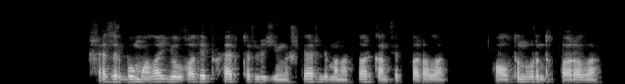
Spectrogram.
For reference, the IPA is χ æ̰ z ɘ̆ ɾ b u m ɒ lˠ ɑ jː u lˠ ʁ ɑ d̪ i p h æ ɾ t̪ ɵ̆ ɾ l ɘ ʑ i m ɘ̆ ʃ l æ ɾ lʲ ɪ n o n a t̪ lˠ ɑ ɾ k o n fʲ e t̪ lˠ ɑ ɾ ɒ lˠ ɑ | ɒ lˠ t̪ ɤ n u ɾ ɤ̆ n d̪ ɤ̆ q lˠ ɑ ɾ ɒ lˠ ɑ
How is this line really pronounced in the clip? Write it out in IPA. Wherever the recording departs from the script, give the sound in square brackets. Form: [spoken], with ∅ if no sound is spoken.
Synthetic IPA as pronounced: χ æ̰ z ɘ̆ ɾ b u m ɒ lˠ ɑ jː u lˠ ʁ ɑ d̪ i p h æ ɾ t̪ ɵ̆ ɾ l ɘ ʑ i m ɘ̆ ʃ l æ ɾ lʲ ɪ [m] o n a t̪ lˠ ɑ ɾ k o n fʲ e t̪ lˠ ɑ ɾ ɒ lˠ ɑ | ɒ lˠ t̪ ɤ n u ɾ ɤ̆ n d̪ ɤ̆ q lˠ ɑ ɾ ɒ lˠ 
